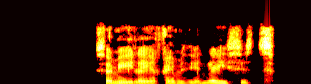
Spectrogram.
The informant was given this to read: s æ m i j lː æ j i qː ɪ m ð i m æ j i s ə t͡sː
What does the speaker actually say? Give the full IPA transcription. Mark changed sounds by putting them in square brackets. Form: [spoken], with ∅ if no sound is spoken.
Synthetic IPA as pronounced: s æ m i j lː æ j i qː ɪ m ð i [n] æ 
